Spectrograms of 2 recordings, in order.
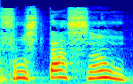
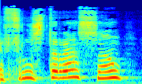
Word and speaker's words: frustração: Ou falam frustração e próprio, faltando R, quando o correto é frustração e próprio.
